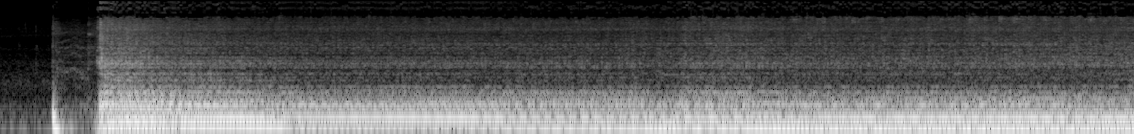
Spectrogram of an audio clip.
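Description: Catches after a short crank, flares high, then drops to a deep idle with a slightly uneven pulse, typical of an engine overdue for a tune.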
